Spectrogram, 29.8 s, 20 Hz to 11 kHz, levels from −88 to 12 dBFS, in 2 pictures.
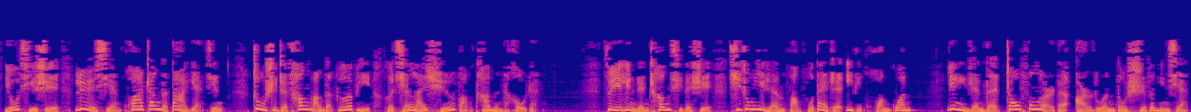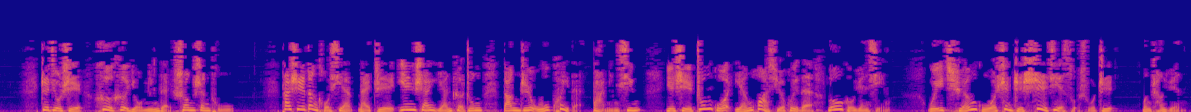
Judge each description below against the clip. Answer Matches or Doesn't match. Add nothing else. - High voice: Matches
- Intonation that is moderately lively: Doesn't match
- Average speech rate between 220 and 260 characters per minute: Matches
